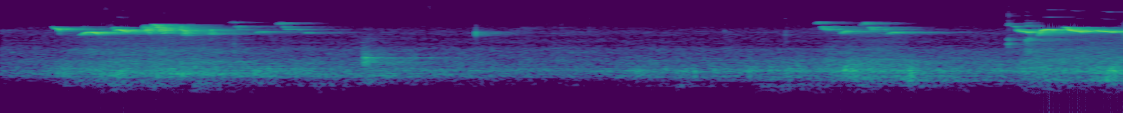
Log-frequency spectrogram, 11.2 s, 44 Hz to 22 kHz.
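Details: On a cloudy 14°C spring day in the mountains after rain, a blue-and-white flycatcher sings three high, clear whistled phrases of stepped and slurred notes, spaced several seconds apart, over a steady low rush of background noise.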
